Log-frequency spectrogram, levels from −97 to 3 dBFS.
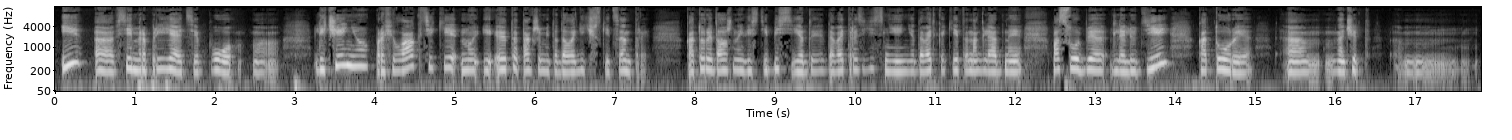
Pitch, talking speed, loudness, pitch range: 205 Hz, 90 wpm, -23 LUFS, 195-225 Hz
